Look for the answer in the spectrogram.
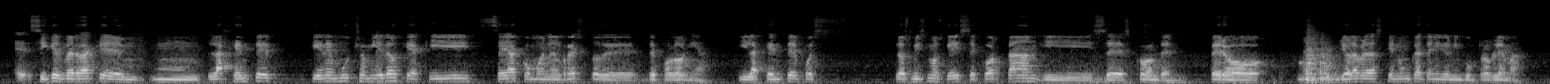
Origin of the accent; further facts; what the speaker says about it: Andalusia, Spain; si te vas, por ejemplo, a Andalucía, de donde yo soy, pues la verdad es que puede ser como si estuvieras viviendo en un pueblo de Polonia.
